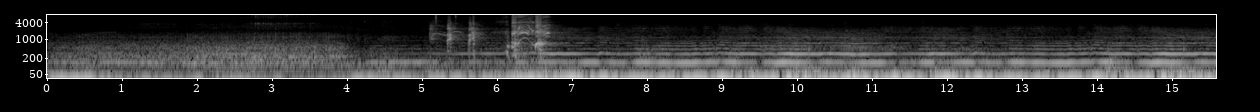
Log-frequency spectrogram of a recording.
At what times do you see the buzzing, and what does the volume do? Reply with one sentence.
You can hear the buzzing from 0.0 to 15.5 s, getting louder.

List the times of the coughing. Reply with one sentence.
You can hear the coughing from 5.1 to 6.8 s.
